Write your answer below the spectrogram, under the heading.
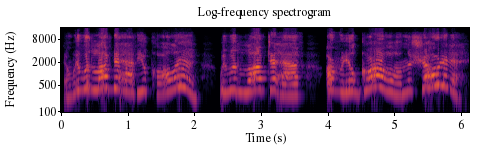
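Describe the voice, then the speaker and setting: A man voicing a gushing woman host in falsetto on a comedic livestream, starting almost every line with "well". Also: unhurried, sharp tone, full character voice. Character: shrill fake woman hostess, gushing. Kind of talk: comedic livestream character bit.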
